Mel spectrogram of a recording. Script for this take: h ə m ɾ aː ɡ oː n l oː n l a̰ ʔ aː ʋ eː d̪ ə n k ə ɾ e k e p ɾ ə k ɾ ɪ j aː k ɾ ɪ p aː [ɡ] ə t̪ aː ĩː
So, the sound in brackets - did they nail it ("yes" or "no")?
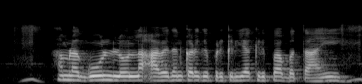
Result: no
